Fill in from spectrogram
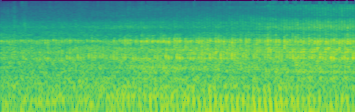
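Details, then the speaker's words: Tata Indica Vista TDI diesel idling, heard from outside the car: steady clattering engine rattle, about three pulses a second. Same car has starting trouble, no check-engine light, constant ICD light, dead rpm needle and AC not cooling; ECM supply/ECU fuse suspected. "और... engine में खड़खड़ाहट की आवाज आ रही है, उसे भी देखो।"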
